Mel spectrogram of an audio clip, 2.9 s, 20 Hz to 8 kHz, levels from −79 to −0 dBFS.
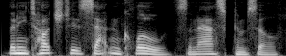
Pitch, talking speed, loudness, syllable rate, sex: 135 Hz, 190 wpm, -18 LUFS, 5.2 syllables/s, male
